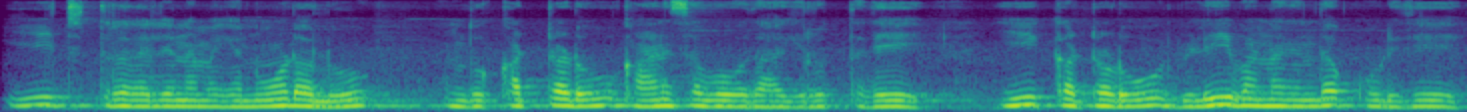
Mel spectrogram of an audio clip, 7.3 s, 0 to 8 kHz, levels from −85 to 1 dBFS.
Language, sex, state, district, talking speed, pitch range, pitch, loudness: Kannada, male, Karnataka, Bangalore, 100 wpm, 160-180 Hz, 170 Hz, -15 LUFS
